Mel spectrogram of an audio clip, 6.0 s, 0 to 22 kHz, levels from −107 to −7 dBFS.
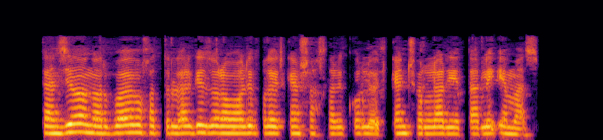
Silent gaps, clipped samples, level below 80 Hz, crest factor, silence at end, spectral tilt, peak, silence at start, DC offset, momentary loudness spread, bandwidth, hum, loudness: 3.87-3.91 s; under 0.1%; -64 dBFS; 16 dB; 0.65 s; -6.5 dB/octave; -4 dBFS; 0.45 s; under 0.1%; 10 LU; 7.8 kHz; none; -22 LUFS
